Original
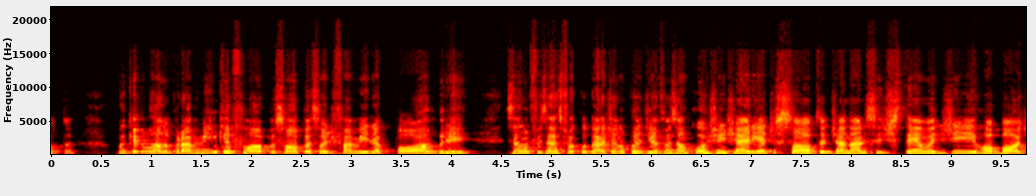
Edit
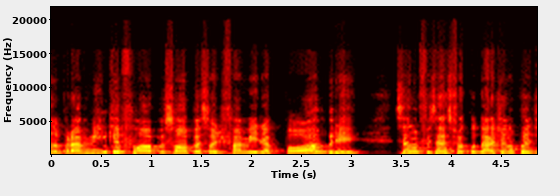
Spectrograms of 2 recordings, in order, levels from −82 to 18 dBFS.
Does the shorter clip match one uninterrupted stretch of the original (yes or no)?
yes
